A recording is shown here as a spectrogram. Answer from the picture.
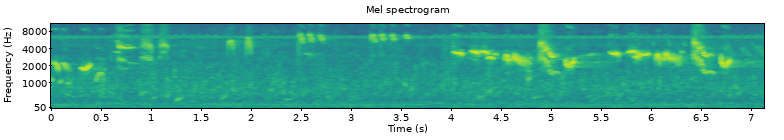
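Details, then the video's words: White-rumped shama song used as masteran for training songbirds: loud, high, varied phrases of sharp whistled notes and chirps in short bursts with brief pauses, building to richer, faster warbled sequences and sweeping whistles. "Masteran Murai Batu Full Isian"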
